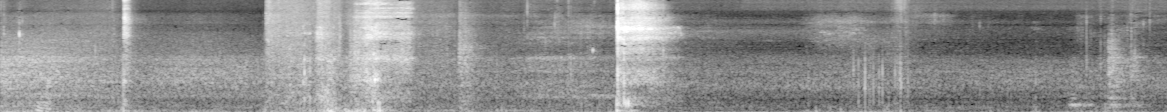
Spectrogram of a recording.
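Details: French Bulldog named Loki waking up in the morning indoors beside its owner: rough, breathy snorting bursts, a longer rasping stretch around three to four seconds and a sharp snort near six seconds, with quiet rustling between.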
